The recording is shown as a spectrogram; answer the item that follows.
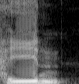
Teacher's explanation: Ini kita berhenti di huruf nun tidak dibaca panjang, makanya hurufnya kita sukunkan, sehingganya dibaca hin, tidak dibaca hinin tapi dibaca hin, seperti itu.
